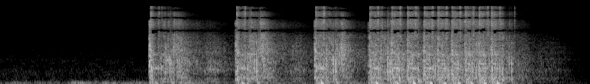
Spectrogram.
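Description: AK-47 rifle in 7.62×39 firing four rapid strings of shots, starting about a second and a half in, the last one the longest at over a second.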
